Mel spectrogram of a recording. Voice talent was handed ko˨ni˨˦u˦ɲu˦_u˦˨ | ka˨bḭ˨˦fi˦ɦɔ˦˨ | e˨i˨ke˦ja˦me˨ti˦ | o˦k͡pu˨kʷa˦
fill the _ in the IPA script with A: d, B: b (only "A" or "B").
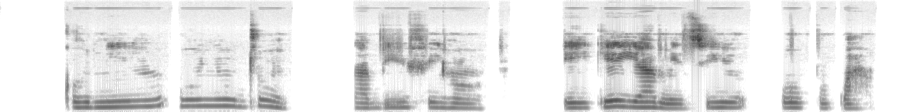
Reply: A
